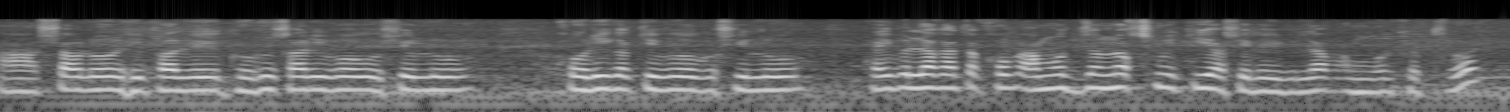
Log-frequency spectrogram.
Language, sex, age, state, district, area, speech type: Assamese, male, 60+, Assam, Nalbari, rural, spontaneous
